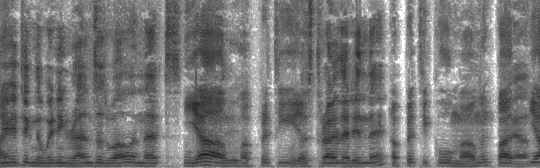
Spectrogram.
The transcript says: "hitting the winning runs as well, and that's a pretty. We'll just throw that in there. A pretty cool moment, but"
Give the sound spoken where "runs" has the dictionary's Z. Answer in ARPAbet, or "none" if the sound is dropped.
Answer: Z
